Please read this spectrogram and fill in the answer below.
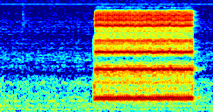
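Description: A single electronic beep from a phone call, about one second long, heard over the phone's speakerphone.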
